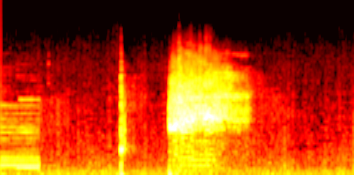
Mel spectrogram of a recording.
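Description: Film background music: an electric guitar phrase with effects steps down in pitch and stops about half a second in. Then comes a single sharp knock, and a little over two seconds in, a loud noisy burst lasting about a second.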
